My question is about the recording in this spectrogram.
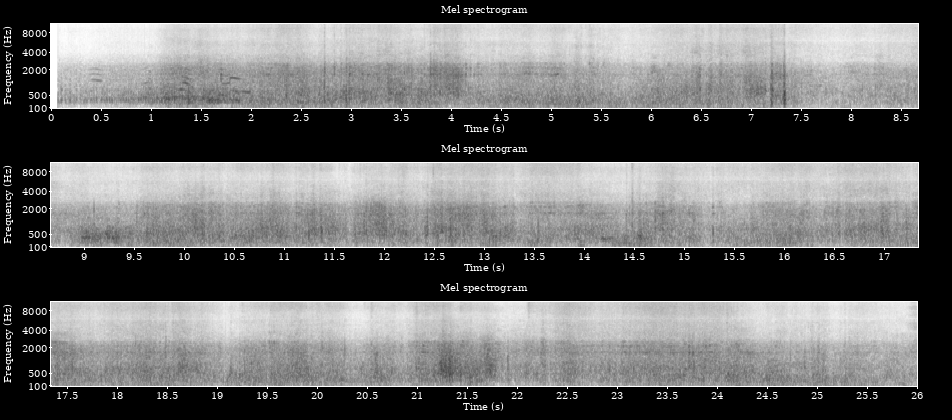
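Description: Skis scraping and hissing over packed, bumpy snow during a downhill run, swelling and easing with each turn, with wind buffeting the microphone. A couple of sharp knocks stand out, about seven seconds in and again near twenty-one seconds.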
